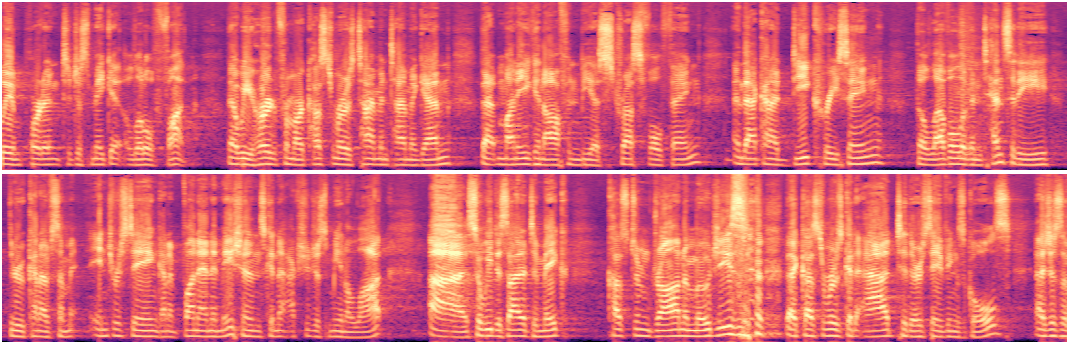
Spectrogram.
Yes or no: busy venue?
yes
